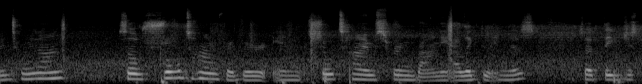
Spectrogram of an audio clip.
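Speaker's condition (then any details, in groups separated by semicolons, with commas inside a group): No condition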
